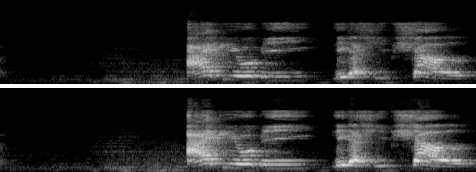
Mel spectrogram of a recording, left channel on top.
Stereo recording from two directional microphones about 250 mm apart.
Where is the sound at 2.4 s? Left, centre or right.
Right.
